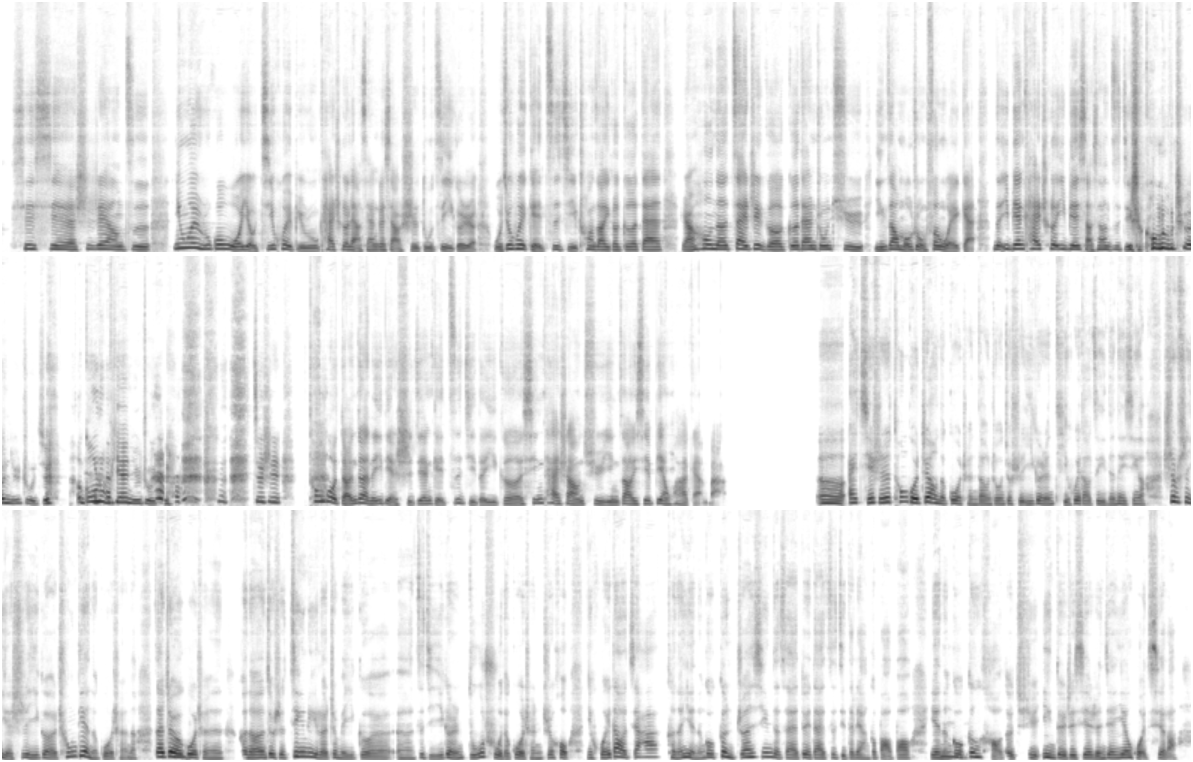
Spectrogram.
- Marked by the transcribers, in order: laughing while speaking: "公路车女主角，哦公路片女主角"; laugh
- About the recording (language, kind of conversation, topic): Chinese, podcast, 你怎么看待独自旅行中的孤独感？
